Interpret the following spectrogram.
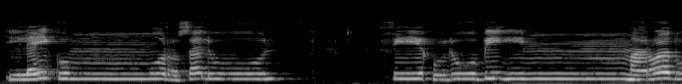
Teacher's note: میم ساکن کے بعد میم آ جائے تو وہاں ادغام ہوگا، یعنی ملا کر پڑھیں گے، ایک میم کو دوسرے میم سے ملا کے پڑھیں گے، جس طرح یہ مثال ہے الیکم مرسلون، ٹھیک ہے۔ میم ساکن کے بعد میم آ گیا ہے، وہاں غنہ بھی کریں گے، ناک میں آواز بھی لے جائیں گے اور میم کو میم سے ملا دیں گے، یعنی ایک ہی میم ہو جائے گا وہ، الیکم مرسلون فی قلوبہم مرض، ٹھیک ہے۔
